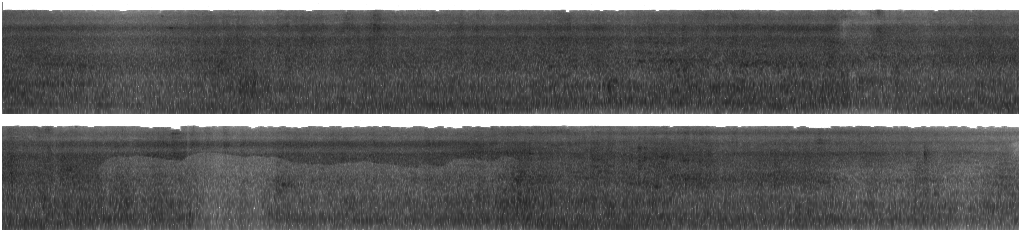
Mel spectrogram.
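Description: Diesel-hauled freight train of steel coil wagons passing close by. A steady, loud, heavy rumble of wagon wheels on the track, with the locomotive's engine drone at the start, easing a little as the last wagon goes by near the end.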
